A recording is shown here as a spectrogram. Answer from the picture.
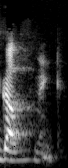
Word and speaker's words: government: So you don't have to put any stress anywhere. Just government. Government. Okay. Yeah. Good. Because even I used to try very hard to pronounce this word right. But then I realized it's not. It's not the I. You know, just don't think of the actual spelling.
